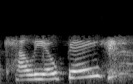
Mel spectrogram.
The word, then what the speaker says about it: calliope: But it's interesting, the reason I said that, I don't mean to catch you flat-footed, but he refuses to say calliope, which is how we pronounce it here, because he thinks it's wrong.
